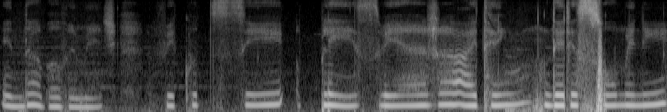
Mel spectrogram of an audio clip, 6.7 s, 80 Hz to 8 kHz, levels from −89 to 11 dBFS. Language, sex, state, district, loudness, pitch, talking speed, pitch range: English, female, Maharashtra, Mumbai Suburban, -23 LUFS, 270 Hz, 150 wpm, 260-280 Hz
